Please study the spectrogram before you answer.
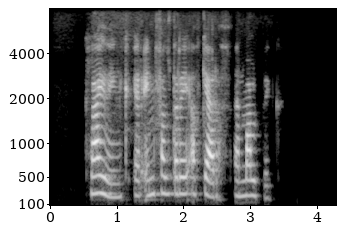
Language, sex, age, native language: Icelandic, female, 20-29, Icelandic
